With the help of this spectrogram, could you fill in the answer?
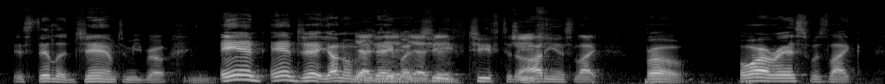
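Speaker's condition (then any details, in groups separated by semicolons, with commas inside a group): No condition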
